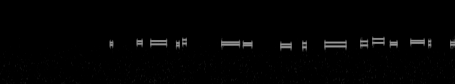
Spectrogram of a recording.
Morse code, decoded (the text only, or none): none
